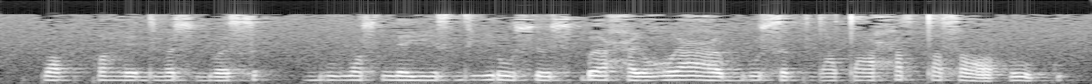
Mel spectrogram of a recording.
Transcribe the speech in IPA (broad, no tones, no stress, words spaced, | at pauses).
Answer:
pɒk qʷəɦedʱœsbəs | buvɔsnejis dʱiɾus ɾʉs ɓɜħi ʁʷiʕə bus ək dɔtˤʉ ħəstˤesɒ | uk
